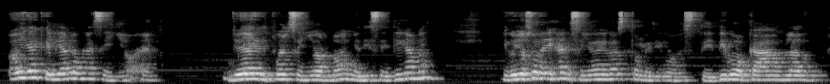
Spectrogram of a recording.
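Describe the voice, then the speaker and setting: A fairly high-voiced woman tells a ghost story to her podcast hosts. She tells it with animation and acts out every line of dialogue she quotes, and her voice rings in an echoey room. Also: a little mellow. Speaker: guest.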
